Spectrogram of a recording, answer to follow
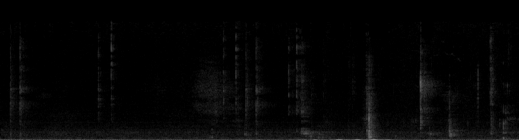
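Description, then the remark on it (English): Quiet, irregular typing on a computer keyboard into a search bar: a loose run of soft key clicks over a low background hum, with no one speaking. “I started typing clap sync into the search bar instead of time.gov.”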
